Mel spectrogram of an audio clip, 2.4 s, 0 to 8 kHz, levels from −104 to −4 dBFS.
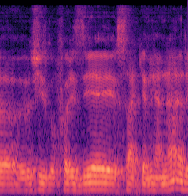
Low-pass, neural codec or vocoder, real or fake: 7.2 kHz; codec, 16 kHz, 4.8 kbps, FACodec; fake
